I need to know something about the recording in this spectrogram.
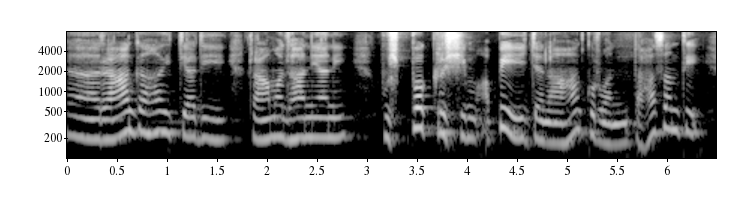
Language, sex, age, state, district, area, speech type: Sanskrit, female, 45-60, Karnataka, Dakshina Kannada, rural, spontaneous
